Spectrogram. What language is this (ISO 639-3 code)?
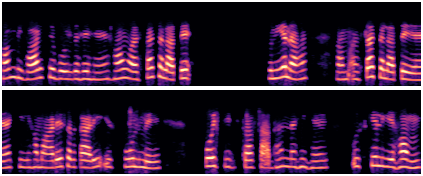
hin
